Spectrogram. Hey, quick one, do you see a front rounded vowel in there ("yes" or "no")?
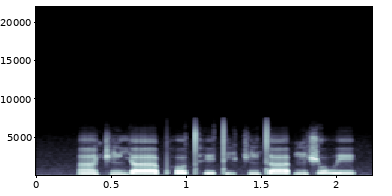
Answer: no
